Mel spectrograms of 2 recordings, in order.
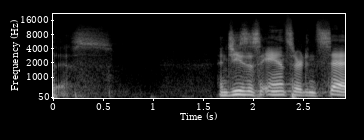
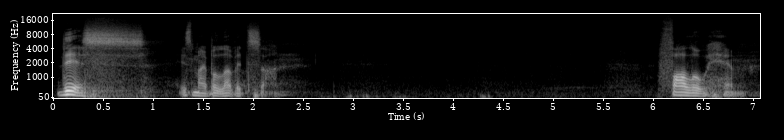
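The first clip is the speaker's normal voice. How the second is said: mild voice of God; 5 semitones lower, 4 dB quieter than usual. Retold or imitated. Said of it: "God cries out".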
